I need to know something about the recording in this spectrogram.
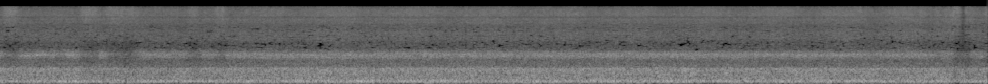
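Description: A spray gun hisses steadily.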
